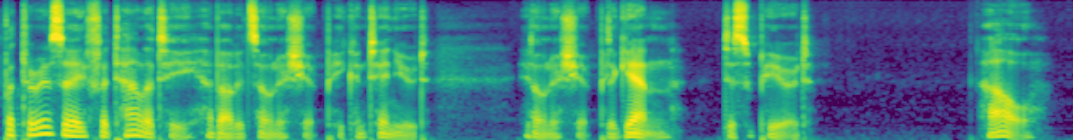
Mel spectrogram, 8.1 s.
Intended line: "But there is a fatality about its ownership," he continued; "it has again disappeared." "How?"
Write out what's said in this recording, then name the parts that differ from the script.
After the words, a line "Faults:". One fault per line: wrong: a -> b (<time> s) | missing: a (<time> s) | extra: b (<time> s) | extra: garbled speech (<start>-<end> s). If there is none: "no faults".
"But there is a fatality about its ownership," he continued; "it ownership again disappeared." "How?"
Faults:
wrong: has -> ownership (4.0 s)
